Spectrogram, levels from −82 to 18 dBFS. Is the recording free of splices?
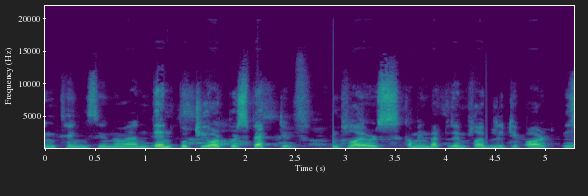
no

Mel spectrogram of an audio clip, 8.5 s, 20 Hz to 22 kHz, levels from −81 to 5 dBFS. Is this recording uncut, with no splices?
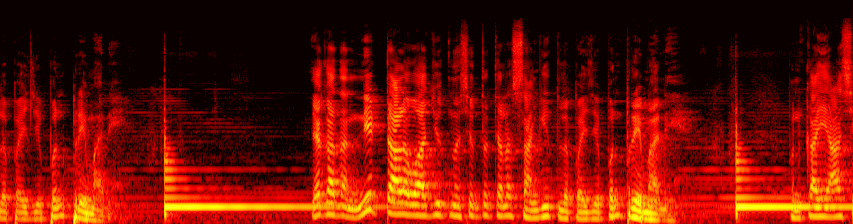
yes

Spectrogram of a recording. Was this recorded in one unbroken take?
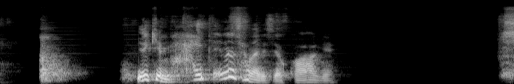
yes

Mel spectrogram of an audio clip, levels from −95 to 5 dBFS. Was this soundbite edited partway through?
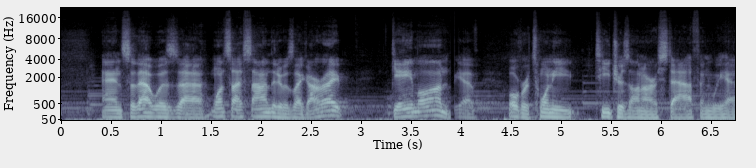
yes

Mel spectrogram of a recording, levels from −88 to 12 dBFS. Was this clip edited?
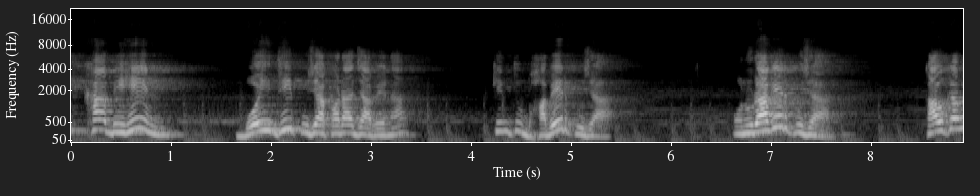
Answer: no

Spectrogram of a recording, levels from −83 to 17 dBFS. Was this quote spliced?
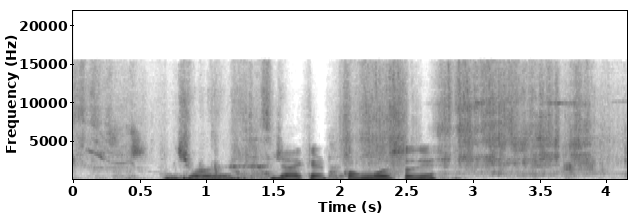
yes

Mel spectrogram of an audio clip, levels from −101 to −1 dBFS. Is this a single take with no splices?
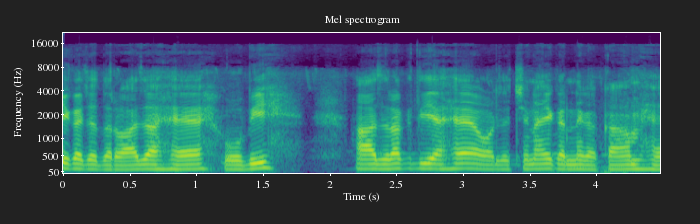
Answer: yes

